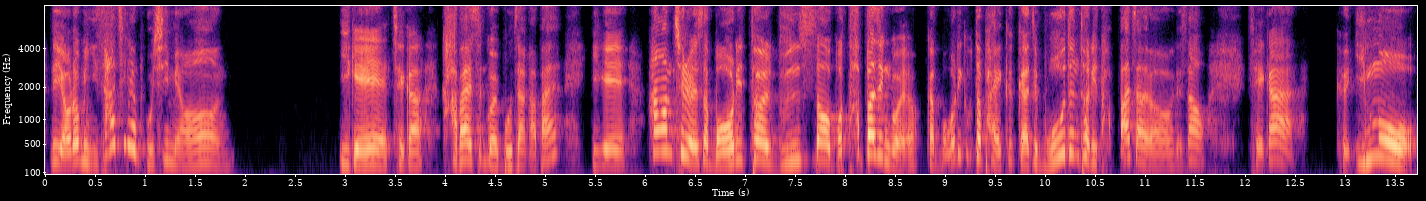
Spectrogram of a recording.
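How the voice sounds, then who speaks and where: A woman giving an emotional personal testimony to an audience, telling her story with lively acted-out dialogue. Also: on the high side. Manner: animated storytelling that acts out quoted dialogue.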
